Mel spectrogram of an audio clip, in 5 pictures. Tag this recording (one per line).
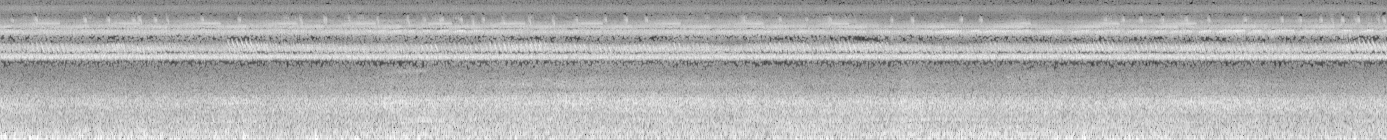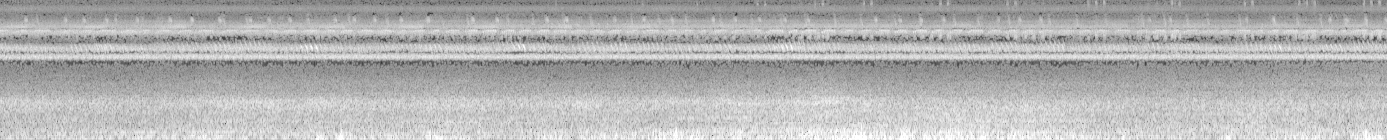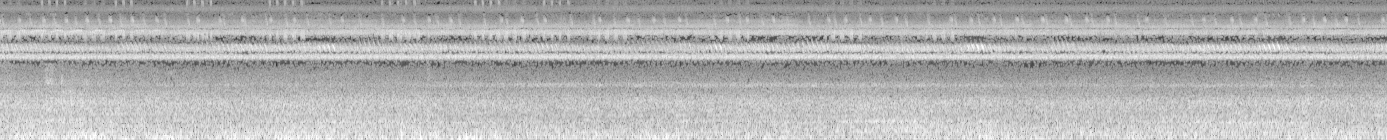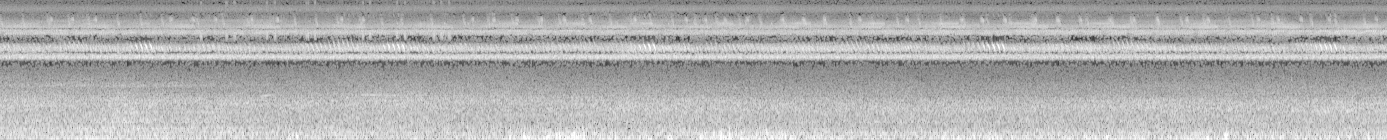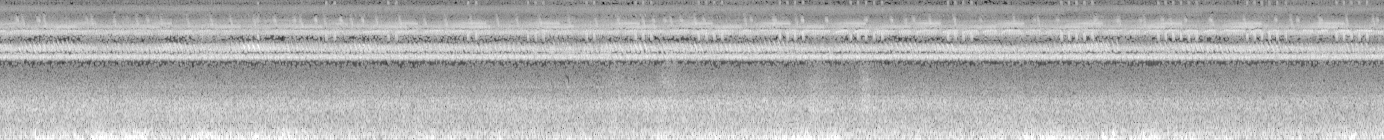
ambience
ambient
bugs
cicadas
crickets
field-recording
japan
late-summer
nature
night
quiet
town
traffic
village
walk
